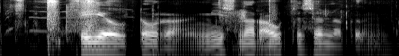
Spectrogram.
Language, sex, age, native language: Icelandic, male, 18-19, Icelandic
